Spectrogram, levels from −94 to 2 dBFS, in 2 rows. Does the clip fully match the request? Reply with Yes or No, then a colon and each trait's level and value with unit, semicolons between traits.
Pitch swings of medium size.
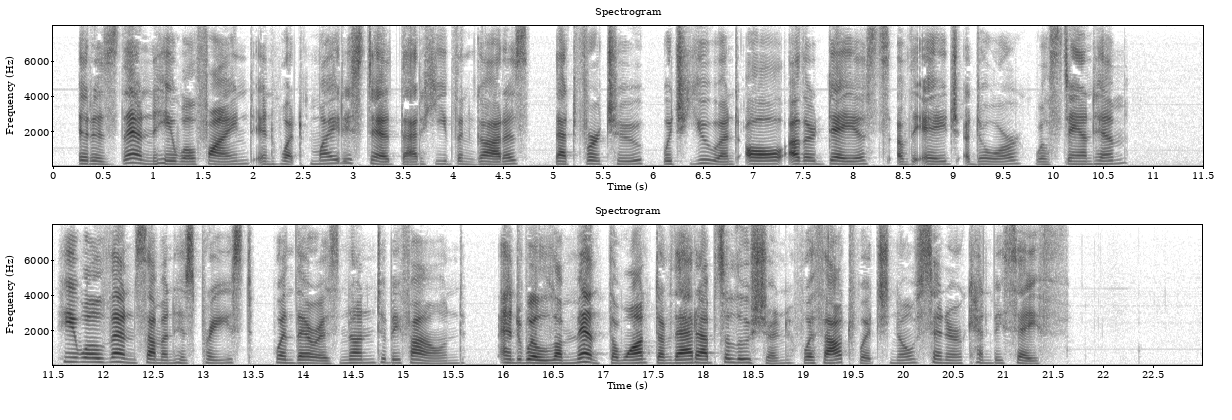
No: narrow, 2.3 semitones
